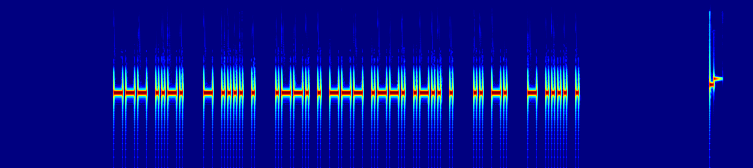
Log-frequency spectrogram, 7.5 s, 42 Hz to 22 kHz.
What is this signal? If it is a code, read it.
Morse code, heard as a keyed tone, about 40 wpm, 700 Hz. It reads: OF THE PEOPLE IN THE
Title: Sets of 5 Words Encore 40wpm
